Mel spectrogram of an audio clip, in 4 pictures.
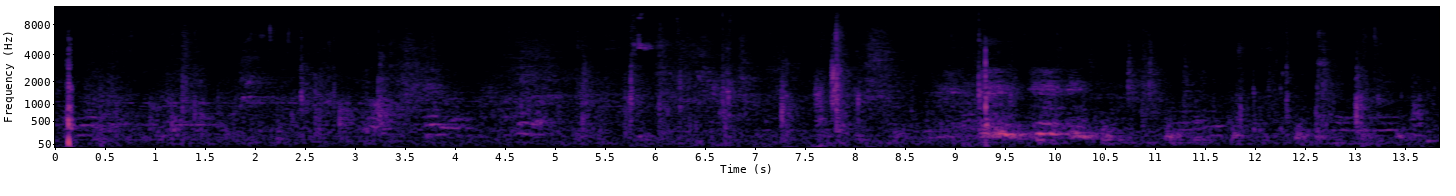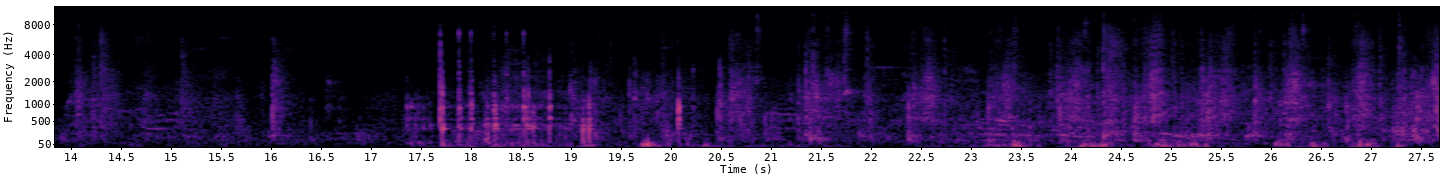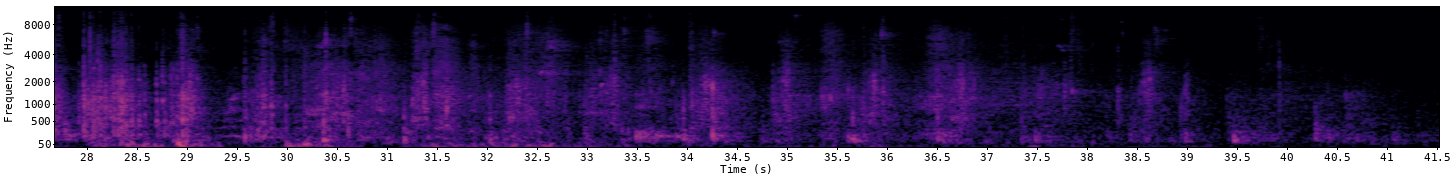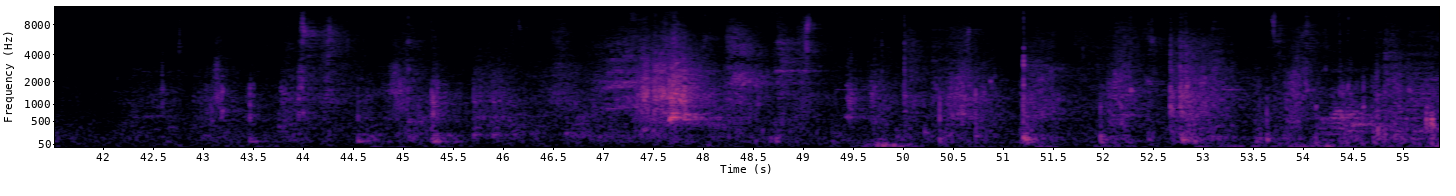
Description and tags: passi su vecchio parquet attenzione al centro
sounds, nature, foley, efx, sound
